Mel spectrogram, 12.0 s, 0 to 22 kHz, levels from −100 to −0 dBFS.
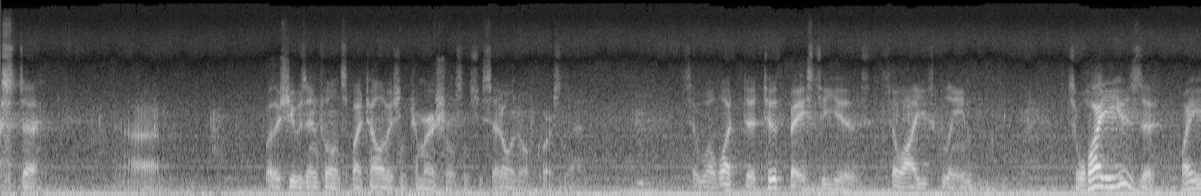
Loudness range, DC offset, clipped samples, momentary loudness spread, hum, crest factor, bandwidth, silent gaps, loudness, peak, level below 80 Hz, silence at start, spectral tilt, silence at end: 6 LU; under 0.1%; under 0.1%; 11 LU; 60 Hz at -30 dBFS; 20 dB; 13 kHz; none; -24 LUFS; -2 dBFS; -28 dBFS; 0 s; -7 dB/octave; 0 s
